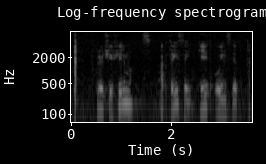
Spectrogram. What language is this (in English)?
Russian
